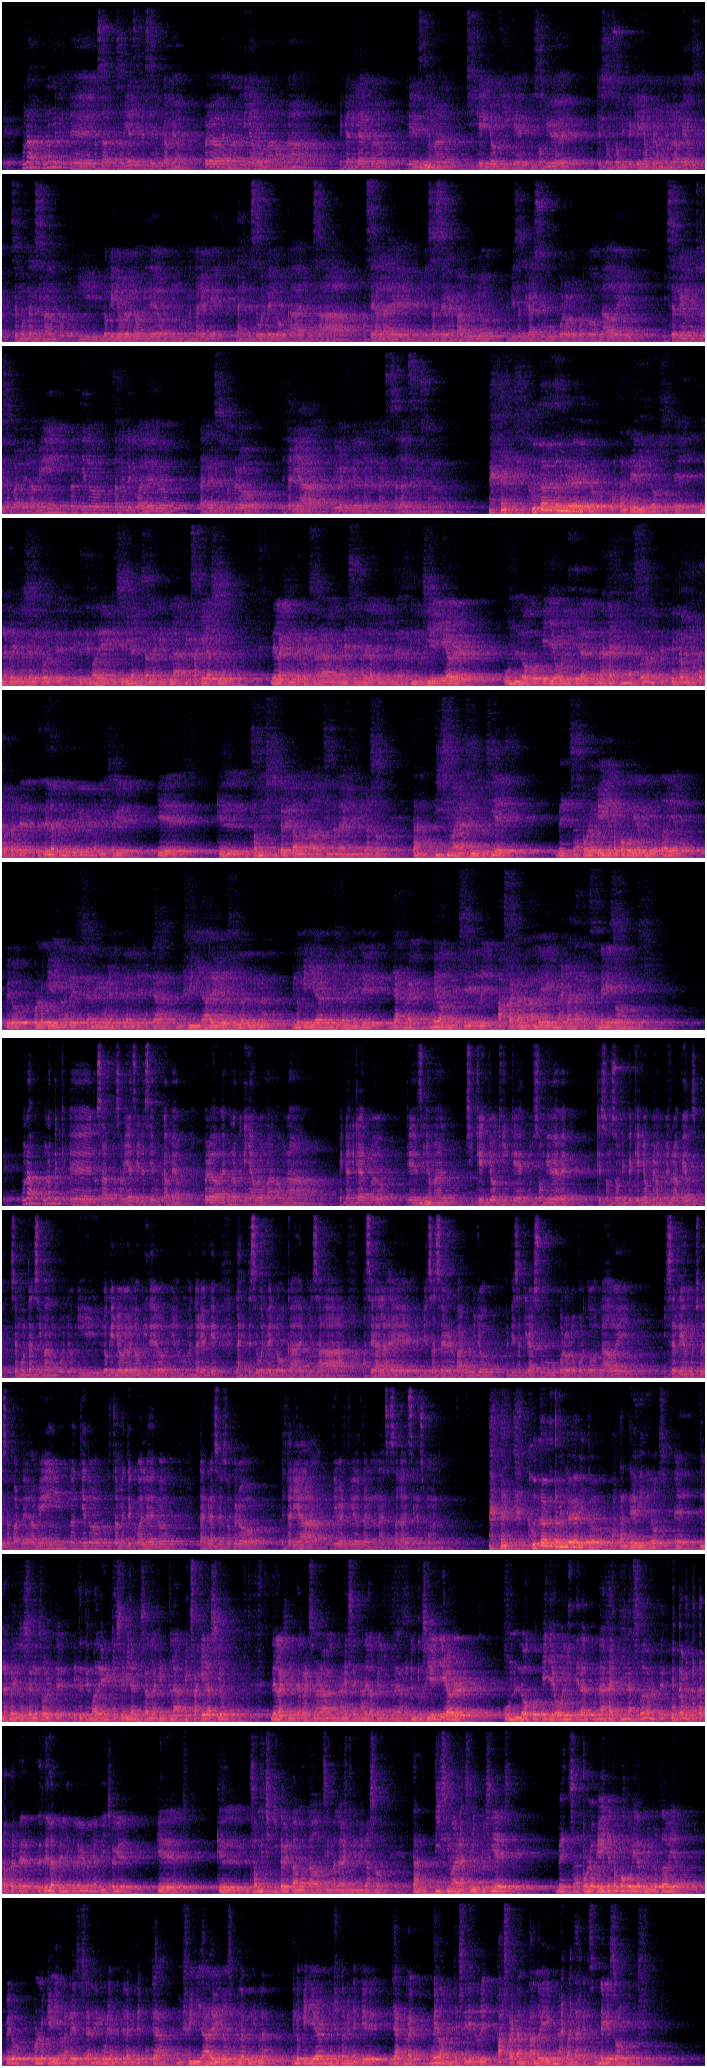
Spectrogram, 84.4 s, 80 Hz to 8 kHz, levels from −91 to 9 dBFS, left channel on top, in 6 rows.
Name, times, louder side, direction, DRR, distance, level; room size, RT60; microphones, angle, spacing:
voice 1, 0.4-6.3 6.7-7.7 8.1-8.9 9.3-11.3 11.9-23.8 24.1-26.7 27.3-31.5 31.8-33.2 33.7-36.9 50.3-50.6 55.6-56.5 75.0-75.1 81.5-81.9, right 1 dB, 65° right, 2 dB, 4.3 m, -37 dB
voice 2, 37.8-46.8 47.5-51.4 52.2-56.1 56.4-58.7 59.3-59.9 60.5-63.8 64.5-66.4 67.3-69.8 70.4-75.6 76.1-81.8 82.1-83.2, right 1 dB, 90° right, -2 dB, 2.6 m, -28 dB
28.0 x 22.0 x 9.4 m, 2.9 s
head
